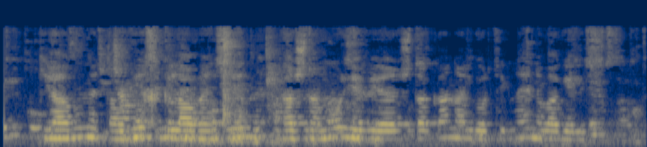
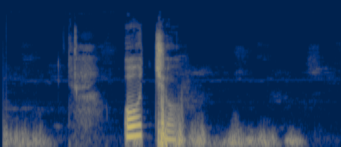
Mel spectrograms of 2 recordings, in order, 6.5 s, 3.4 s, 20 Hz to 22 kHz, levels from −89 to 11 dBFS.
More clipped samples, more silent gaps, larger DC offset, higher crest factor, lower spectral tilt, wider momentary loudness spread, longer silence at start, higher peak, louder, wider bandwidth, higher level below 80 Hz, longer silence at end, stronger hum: neither; neither; neither; about the same, 18 dB vs 22 dB; about the same, -4.5 dB/octave vs -4.5 dB/octave; second, 11 LU vs 26 LU; about the same, 0.05 s vs 0.05 s; about the same, -4 dBFS vs -2 dBFS; second, -22 LUFS vs -18 LUFS; about the same, 11.5 kHz vs 12 kHz; second, -54 dBFS vs -42 dBFS; second, 0 s vs 0.45 s; neither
